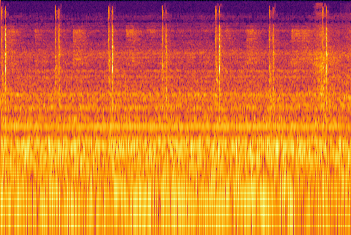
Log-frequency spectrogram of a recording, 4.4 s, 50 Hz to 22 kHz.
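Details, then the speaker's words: Planar diesel heater installed under a VW Transporter T6, running at full power, recorded underneath beside it; the diesel dosing pump ticks about ninety times a minute over the fan hum, normal operation. "and then on this side we've got a pump and the pump there is diesel pump and that's also got a slight tick into it"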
